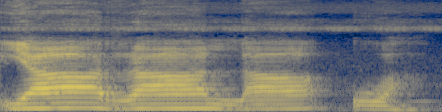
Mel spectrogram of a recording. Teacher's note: चारों के चारों अंतस्थ व्यंजन सघोष हैं। मतलब उच्चारण में कंपन होता है और अल्पप्राण है यानी कम वायु बाहर आती है।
